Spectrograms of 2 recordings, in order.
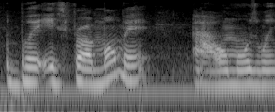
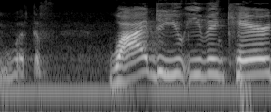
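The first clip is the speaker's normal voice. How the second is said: loud, higher challenge to yourself; raised, emphatic self-questioning; exasperated self-talk; 5 semitones higher, 8 dB louder than usual. Retold or imitated. Confronts himself in self-talk.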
